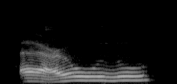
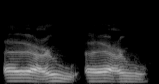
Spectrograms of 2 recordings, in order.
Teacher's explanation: Ain, makhrajnya di tengah kerongkongan, bukan di hidung.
